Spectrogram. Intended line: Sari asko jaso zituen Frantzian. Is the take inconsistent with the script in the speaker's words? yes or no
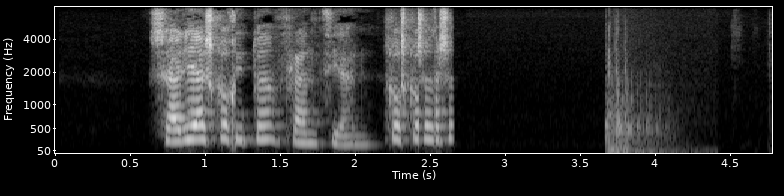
yes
